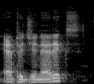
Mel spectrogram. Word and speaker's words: epigenetics: All right, tell us about this word that I have trouble pronouncing. Epigenetics?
